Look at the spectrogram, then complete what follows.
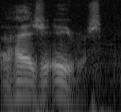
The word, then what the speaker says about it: Ahasuerus: And you got 5 syllables on that name, Ahazu, long E, so the accent in my text is on the E. So that's the reason I'm saying Ahasuerus.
